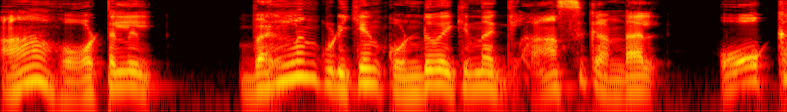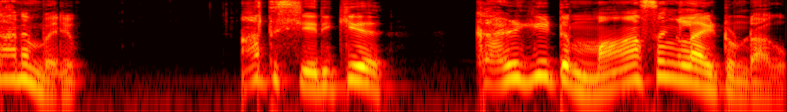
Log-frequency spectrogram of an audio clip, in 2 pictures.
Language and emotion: Malayalam, disgusted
